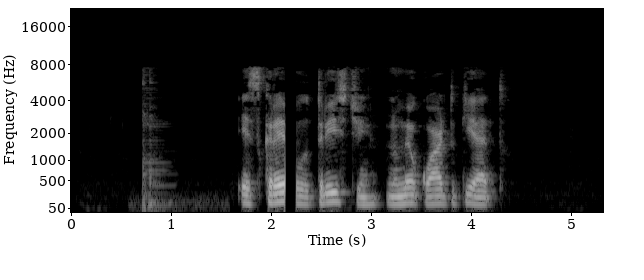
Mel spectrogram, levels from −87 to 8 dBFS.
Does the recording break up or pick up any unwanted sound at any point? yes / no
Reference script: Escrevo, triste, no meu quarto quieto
yes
